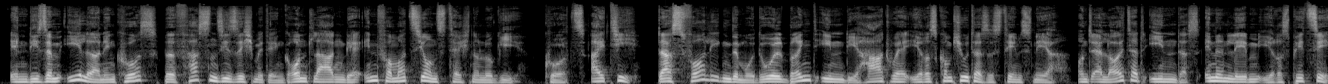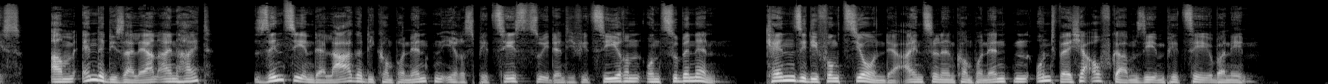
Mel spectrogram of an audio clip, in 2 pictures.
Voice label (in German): Kommentar Freundlich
